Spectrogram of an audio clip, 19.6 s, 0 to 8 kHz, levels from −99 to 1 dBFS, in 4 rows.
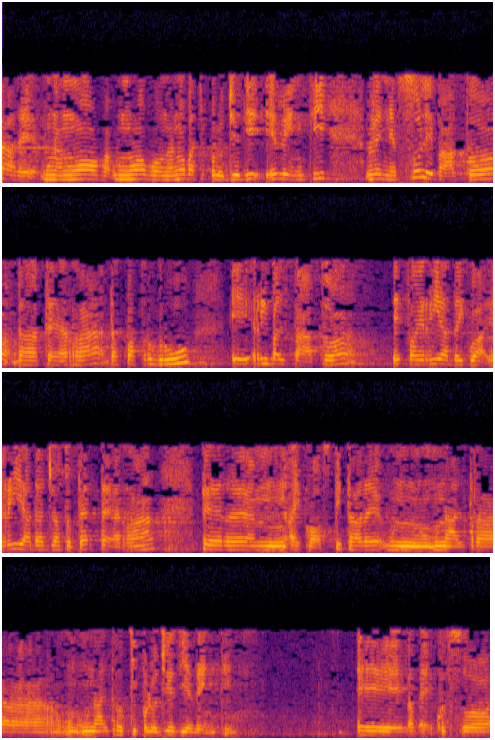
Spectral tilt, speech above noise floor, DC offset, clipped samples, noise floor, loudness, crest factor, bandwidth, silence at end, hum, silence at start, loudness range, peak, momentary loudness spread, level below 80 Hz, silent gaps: -8.5 dB/octave; 27 dB; under 0.1%; under 0.1%; -48 dBFS; -21 LUFS; 14 dB; 5 kHz; 0 s; none; 0 s; 2 LU; -6 dBFS; 6 LU; -54 dBFS; none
